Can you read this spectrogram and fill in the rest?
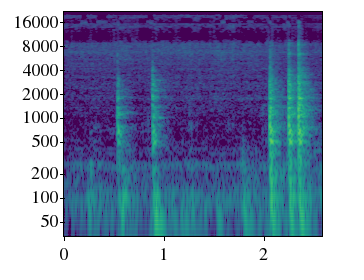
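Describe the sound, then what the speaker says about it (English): Onions browning in a pan for stuffing, with a low sizzle underneath while a mixing spoon scrapes and stirs in two single strokes, then a quick burst of three, close-up and free of talk. "I like to brown the onions a little bit first, so that they get a little bit brown there with my mixing spoon"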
